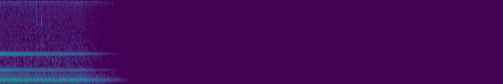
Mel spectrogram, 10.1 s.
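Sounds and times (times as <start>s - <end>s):
21-tone F major kalimbas: 0.0s - 2.1s.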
